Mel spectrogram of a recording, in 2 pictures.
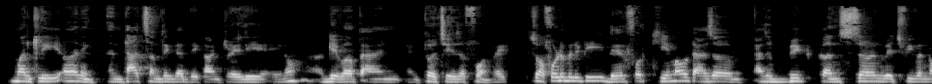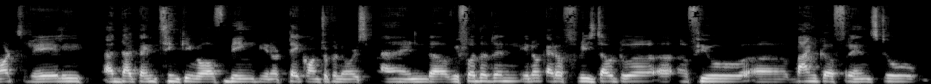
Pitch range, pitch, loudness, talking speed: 125-145 Hz, 135 Hz, -16 LUFS, 205 wpm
